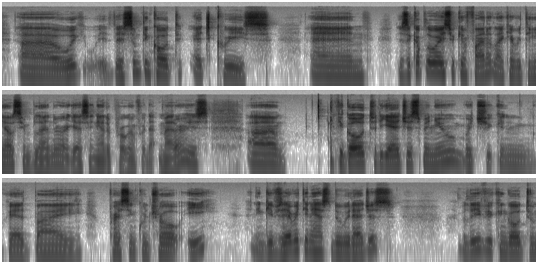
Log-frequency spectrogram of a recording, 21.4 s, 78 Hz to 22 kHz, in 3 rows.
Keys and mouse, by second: 9.3 ctrl+e, 16.1 ctrl+e.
